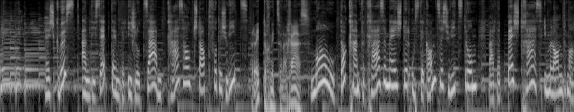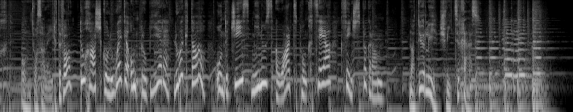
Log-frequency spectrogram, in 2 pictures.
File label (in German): Radiospot; Swiss Cheese Award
